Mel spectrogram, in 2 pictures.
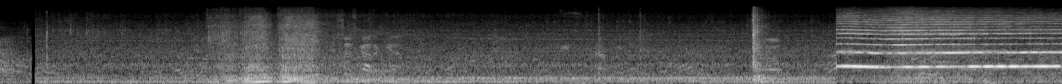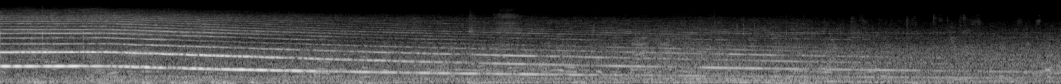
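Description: A siren comes on suddenly about eight seconds in, holds one high pitch for a few seconds, then winds steadily down in pitch as it fades. Before it, a couple of brief loud noises over background chatter.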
